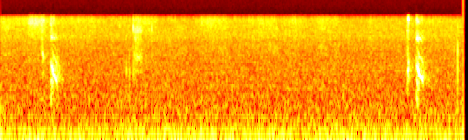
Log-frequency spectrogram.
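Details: Two short, sharp hiccup sounds a few seconds apart over a steady background hiss; hiccups.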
